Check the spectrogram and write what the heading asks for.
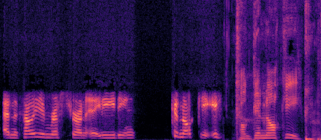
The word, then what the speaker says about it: gnocchi: Oh, gnocchi. Gnocchi. Gnocchi. She's reading it phonetically.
